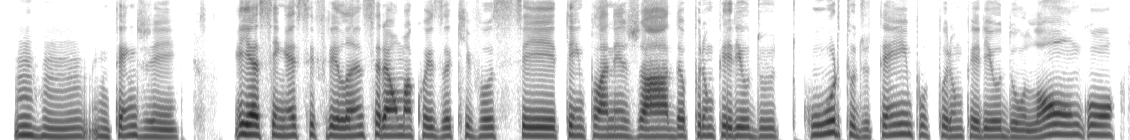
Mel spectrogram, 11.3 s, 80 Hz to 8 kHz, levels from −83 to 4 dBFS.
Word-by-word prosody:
Uhum, 170 -3 -2 0.2
entendi. 160 -3 -2 0.6
E, 210 0 +7
assim, 195 -2 +5
esse 190 +3 -2
freelancer 185 +2 +1
é 180 - +7
uma 180 0 +2
coisa 175 -1 -2
que 190 +1 -7
você 175 +1 0
tem 185 -3 -1
planejada 170 -1 +1
por 195 +3 -4
um 180 0 -4
período 170 -3 -2 0.2
curto 205 0 +1
de 155 -1 -9
tempo, 200 +1 -3
por 180 -4 -3
um 165 0 -6
período 160 -2 -2
longo? 195 +5 +2
175 Hz, 120 wpm, -22 LUFS, 165-195 Hz, 0.6 s, E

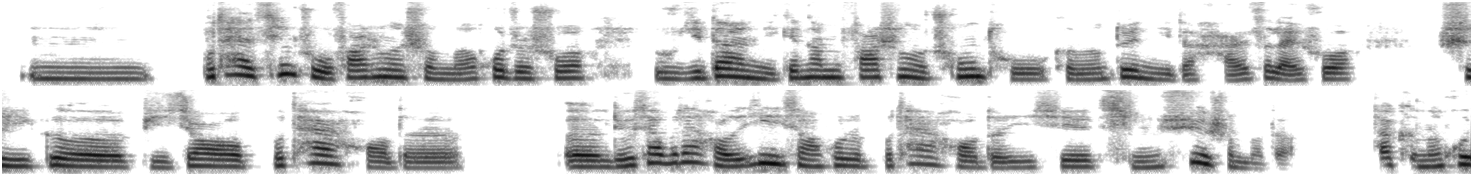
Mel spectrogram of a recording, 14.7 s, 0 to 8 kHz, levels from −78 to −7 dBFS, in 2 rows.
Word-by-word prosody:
嗯， 175 -1 -7 0.2
不 235 - +1
太 280 0 +4
清 280 +5 +2
楚 220 -9 +3
发 210 +4 +1
生 230 +1 +2
了 220 - +2
什 185 -3 -4
么， 165 +1 -4
或 220 +4 +2
者 190 -3 -2
说 195 +2 -2 0.5
一 195 +2 -1
旦 240 +2 +5
你 185 -6 -1
跟 205 +6 -1
他 220 - +3
们 215 - +3
发 220 +1 0
生 230 +1 0
了 195 - -1
冲 235 +6 +2
突， 165 -6 -6
可 165 - -7
能 160 +2 -6
对 220 +3 +3
你 165 -5 -5
的 150 - -7
孩 150 0 -6
子 170 - -7
来 145 -5 +2
说 170 +1 -1 0.4
是 215 - 0
一 195 -1 +1
个 185 -4 +5
比 165 -2 -7
较 190 +2 +3
不 210 - 0
太 270 +5 +2
好 165 -8 -5
的 155 0 -5 0.5
呃， 180 0 +6
留 185 +3 +1
下 285 +6 +4
不 280 - +1
太 305 0 +2
好 215 -9 +2
的 190 - +3
印 270 +3 +6
象， 200 -6 -2
或 210 - -2
者 195 - 0
不 190 - -5
太 245 +4 -5
好 175 -6 -3
的 155 0 -4
一 160 - -8
些 180 +2 -2
情 165 -1 -7
绪 275 +9 +2
什 185 - -6
么 145 -3 -11
的， - - -13 0.4
他 220 - 0
可 200 - -9
能 185 +1 -1
会 240 +3 +5
190 Hz, 280 characters per minute, -23 LUFS, 175-220 Hz, 0.5 s, 呃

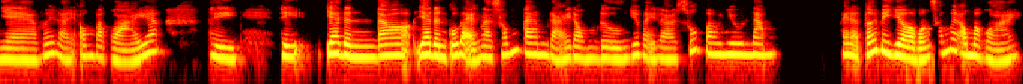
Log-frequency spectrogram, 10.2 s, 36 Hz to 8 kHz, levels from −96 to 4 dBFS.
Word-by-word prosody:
nhà 180 -1 -2
với 250 +2 -2
lại 185 -5 -5
ông 215 +1 -4
bà 205 -2 -4
ngoại 165 +2 -2
á, 285 +4 0 0.5
thì 190 -4 0 0.4
thì 215 0 0 0.2
gia 255 0 +6
đình 205 -3 +2
đo 230 +2 +2
gia 245 +1 +6
đình 225 -3 +3
của 225 - +4
bạn 210 -6 +2
là 205 -1 -2
sống 235 +6 -3
tam 245 -2 +1
đại 190 -1 -2
đồng 185 -2 -3
đường 185 -1 -2
như 230 +3 -1
vậy 195 -3 -4
là 185 -1 -3
suốt 300 - -4
bao 250 -1 +1
nhiêu 245 0 +1
năm? 240 0 -2 0.7
Hay 245 - +1
là - - -1
tới 275 +6 +4
bây 285 -4 +4
giờ 205 -6 +6
vẫn 180 +2 +1
sống 270 +6 -3
với 320 - -1
ông 240 -4 +1
bà 220 - +3
ngoại? 175 -2 -3
215 Hz, 235 wpm, -22 LUFS, 185-240 Hz, 0.7 s, gia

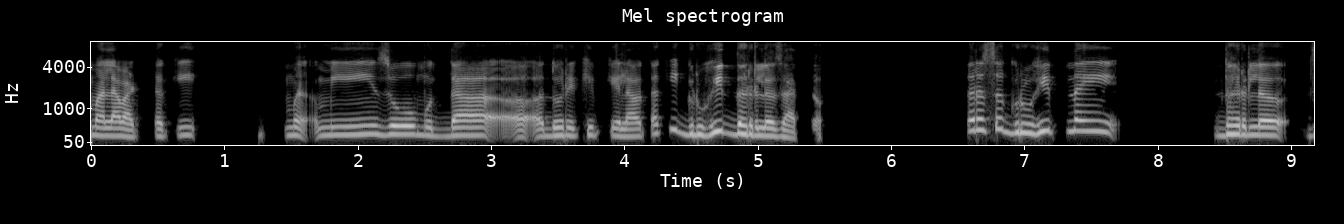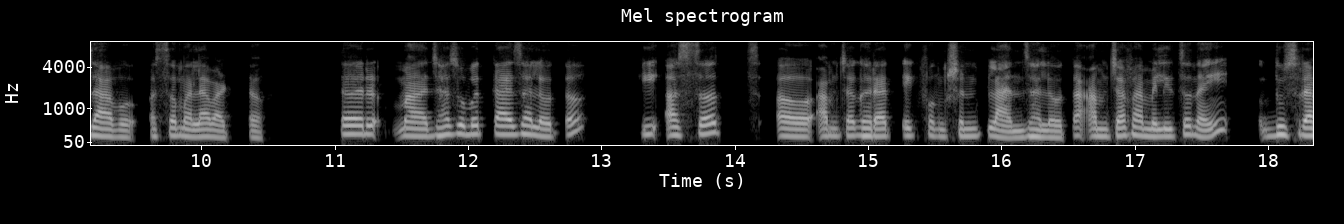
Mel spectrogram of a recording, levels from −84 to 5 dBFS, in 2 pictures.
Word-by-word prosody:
मला 180 -2 +4
वाटतं, 170 0 -1
की 195 +1 -5 0.7
म - - 0 0.2
मी 205 +2 0
जो 210 +1 +5
मुद्दा 190 -1 +1 0.2
अ 340 -1 0
अधोरेखित 185 +2 -2
केला 170 -2 0
होता, 170 +6 -2
की 325 - -1
गृहीत 215 +4 +5
धरलं 185 -6 +6
जातं. 170 - -4 1.1
तर 300 - +4
असं 315 -1 +1
गृहीत 250 +3 +3
नाही, 290 -2 +1 0.8
धरलं 200 -3 +5 0.2
जावं, 165 -5 +1
असं 175 +2 -3
मला 165 -1 +1
वाटतं. 145 -1 -5 0.6
तर 215 0 +3 0.2
माझ्या 180 +2 +1
सोबत 215 -1 0
काय 210 -2 +3
झालं 205 -4 0
होतं, 200 - -3 0.4
की 210 0 -3
असंच 215 +5 -1
अ, 180 - 0 0.3
आमच्या 175 +1 -2
घरात 175 -1 +2
एक 180 0 -4
फंक्शन 170 0 -4
प्लॅन 145 -5 +1
झालं 155 -2 0
होतं 145 +6 -2
आमच्या 175 0 0
फॅमिलीचं 170 +1 0
नाही, 175 - -1 0.4
दुसऱ्या 195 -2 +4
190 Hz, 145 wpm, -25 LUFS, 170-215 Hz, 1.1 s, धरलं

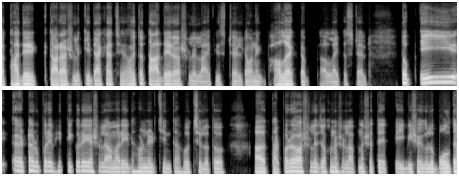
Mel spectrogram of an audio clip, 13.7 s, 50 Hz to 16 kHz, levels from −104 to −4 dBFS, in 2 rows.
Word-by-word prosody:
তাদের 120 0 +6 0.3
তারা 110 +1 +5
আসলে 115 0 -5
কি 125 - -2
দেখাচ্ছে। 115 0 -1
হয়তো 125 +4 0
তাদের 110 +2 +3
আসলে 110 0 -6
লাইফস্টাইলটা 100 +1 -6
অনেক 100 -1 -3 0.2
ভালো 115 +2 +2
একটা 110 -1 -7 0.4
লাইফস্টাইল। 95 0 -8 0.5
তো 155 - +6 0.3
এইটার 175 -2 +3
উপরে 160 +2 -1
ভিত্তি 155 +1 -5
করেই 160 0 +2
আসলে 145 0 -3
আমার 130 +1 +1
এই 130 - -3
ধরনের 130 -1 0
চিন্তা 125 0 -5
হচ্ছিল। 120 -2 -3
তো 120 - +1 0.6
আ - - +6 0.2
তারপরেও 130 +6 +2
আসলে 140 +2 -3
যখন 130 +2 -2
আসলে 130 -1 -4
আপনার 125 +1 -4
সাথে 130 0 -3 0.3
এই 120 - 0
বিষয়গুলো 125 0 +1
বলতে 125 +4 +5
125 Hz, 155 wpm, -24 LUFS, 115-140 Hz, 0.6 s, তাদের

